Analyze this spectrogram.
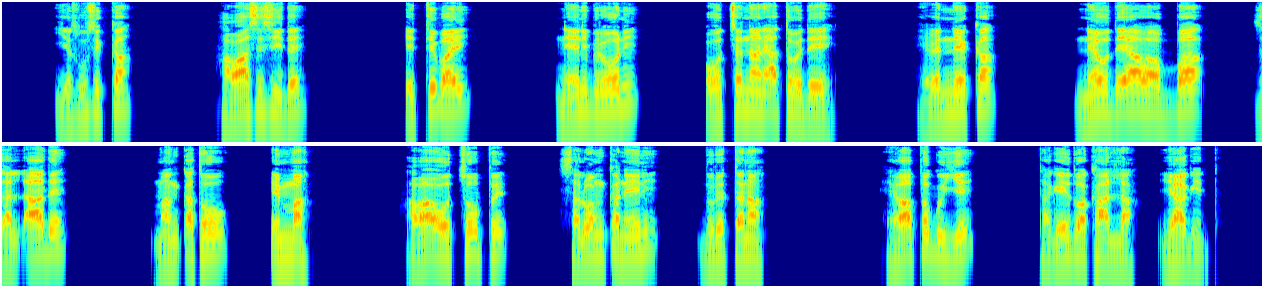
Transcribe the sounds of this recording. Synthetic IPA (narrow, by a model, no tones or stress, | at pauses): jɛs̬uːs̬ɪkːɐ | hɐwaːs̬ɪs̬iːd̪ɛ | ɪt̪ːɪbɐj | ne̞ːnɪbɪɾo̞ːnɪ | o̞ːt͡sːɛnːaːnɛɐt̪ːɔwɛd̪ɛʔe̞ː | hɛ̰wɛnːe̞ːkːɐ | neːwd̪ɛʔɪjaːwaːʊbːaː | zɐlʔaːd̪ɛ | mɐŋkʼːɐt̪o̞ː | ɪmːɐ | hɐ̰waːo̞ːt͡sːo̞ːpːɛ | sɐlʊwɐŋkːɐne̞ːnɪ | d̪ʊɾɛt̪ːɐnɐ | hɛwaːpːɛɡʊjːɛ | t̪ɐɡe̞ːd̪ʊwaːkaːlːɐ | jaːɡe̞̰ːd̪ːɐ̥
